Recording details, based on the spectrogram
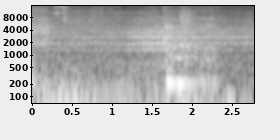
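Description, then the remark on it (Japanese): Steady low rumble and hiss of a moving train heard from inside a carriage, fairly quiet and continuous, with a brief faint tonal whine partway through and no talking. “改札とか電車とか、世の中はわからないことだらけだ。”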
